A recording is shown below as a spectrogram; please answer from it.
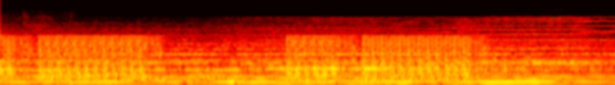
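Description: Two bursts of rapid machine-gun fire, about two seconds each, the second starting about three seconds in, over music with held notes.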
